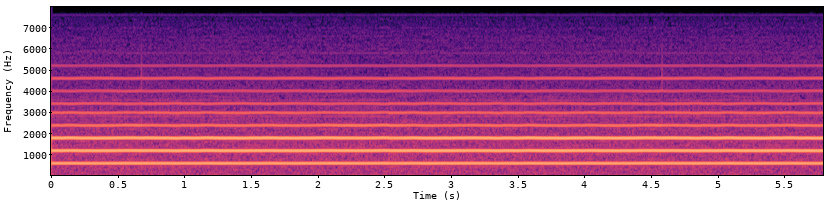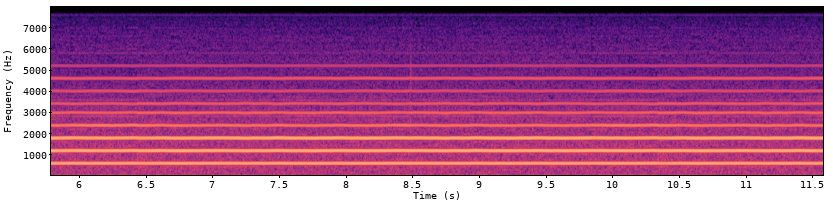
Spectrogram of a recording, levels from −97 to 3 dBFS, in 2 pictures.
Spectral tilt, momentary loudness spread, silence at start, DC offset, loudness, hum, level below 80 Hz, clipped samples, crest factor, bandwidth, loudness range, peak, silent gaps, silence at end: -2.5 dB/octave; 0 LU; 0 s; under 0.1%; -12 LUFS; none; -48 dBFS; under 0.1%; 10 dB; 8 kHz; 0 LU; -4 dBFS; none; 0 s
